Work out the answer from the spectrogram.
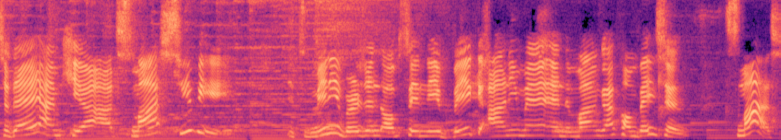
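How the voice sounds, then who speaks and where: A woman with a high, very lively voice hosts a casual vlog. She is effusive and admiring as she presents and interviews. Music plays clearly behind her. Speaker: vlog host interviewing attendees. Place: anime convention.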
